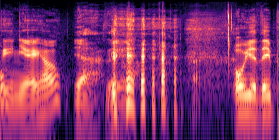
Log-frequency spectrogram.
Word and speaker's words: Añejo: How do you pronounce that? Añejo? Añejo?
